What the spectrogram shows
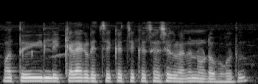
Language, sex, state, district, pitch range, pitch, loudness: Kannada, male, Karnataka, Koppal, 145-155 Hz, 155 Hz, -15 LUFS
